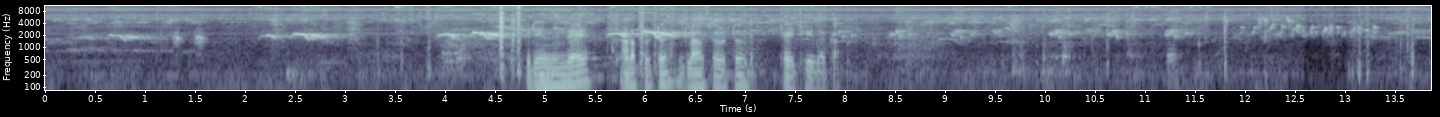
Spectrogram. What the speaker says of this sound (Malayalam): അതാണ് ബാക്ക്ഗ്രൗണ്ടിലെ കിളികളുടെ രാവിലത്തെ ശബ്ദം.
